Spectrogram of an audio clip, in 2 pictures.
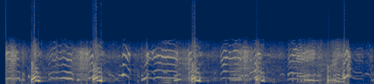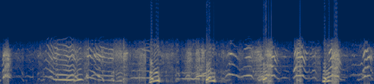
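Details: Litter of Pit Bull / Boxer mix puppies giving high, overlapping whines and short yips in quick bursts, with a man's voice calling to them at times.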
